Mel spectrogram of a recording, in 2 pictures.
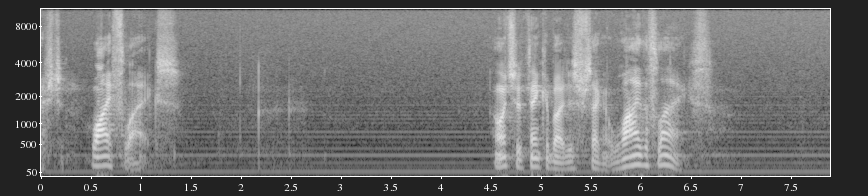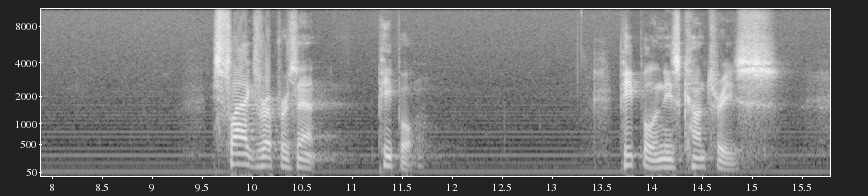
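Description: A middle-aged man speaks steadily through a microphone, in bursts with pauses.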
